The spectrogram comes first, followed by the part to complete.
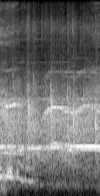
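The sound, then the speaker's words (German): Steady audience applause fills the whole moment, a dense wash of many hands clapping at an even level, with a faint sustained hum running beneath it. “Ich hoffe, der Applaus ist für Jesus ohne Witz.”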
